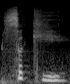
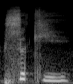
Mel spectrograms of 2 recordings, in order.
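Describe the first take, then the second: Both takes have the same delivery.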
